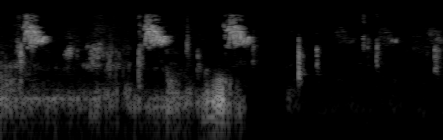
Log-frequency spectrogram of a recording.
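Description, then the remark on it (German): Birds chirp in short bright bursts in the early morning, when the birds are waking up, over a low murmur of background noise, then a few sparse, fainter tweets continue after the murmur drops away. “Es ist, glaube ich, ein bisschen leiser, aber du hörst die Vögel immer noch.”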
